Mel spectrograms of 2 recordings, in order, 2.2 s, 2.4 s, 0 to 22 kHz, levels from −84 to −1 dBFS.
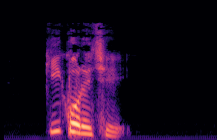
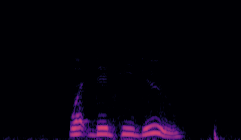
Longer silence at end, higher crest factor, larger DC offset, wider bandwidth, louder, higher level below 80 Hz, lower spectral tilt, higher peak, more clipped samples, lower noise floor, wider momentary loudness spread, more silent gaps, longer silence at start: first, 0.95 s vs 0.2 s; about the same, 20 dB vs 16 dB; neither; second, 11.5 kHz vs 15.5 kHz; first, -17 LUFS vs -44 LUFS; first, -60 dBFS vs -72 dBFS; second, -5.5 dB/octave vs -10 dB/octave; first, 0 dBFS vs -30 dBFS; neither; second, -70 dBFS vs -78 dBFS; second, 16 LU vs 22 LU; neither; second, 0.5 s vs 0.7 s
